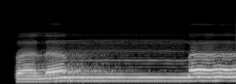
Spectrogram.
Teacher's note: Falamma, fa pendek, la pendek langsung masuk ke huruf mim yang bertasydid, ditekan dan ditahan selama dua ketukan atau dua harokat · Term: gunnah musyaddadah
